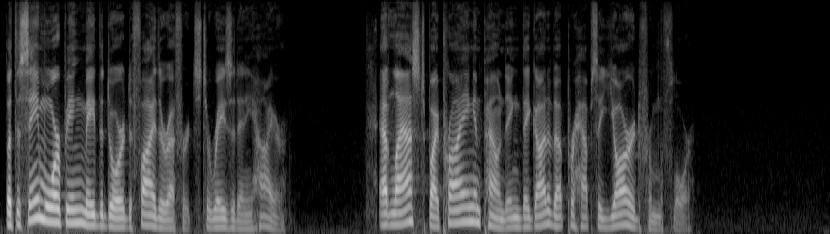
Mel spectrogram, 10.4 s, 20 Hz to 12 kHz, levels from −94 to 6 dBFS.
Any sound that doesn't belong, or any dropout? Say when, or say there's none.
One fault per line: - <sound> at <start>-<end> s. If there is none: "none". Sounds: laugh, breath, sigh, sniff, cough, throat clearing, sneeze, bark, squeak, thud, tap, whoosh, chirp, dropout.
none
